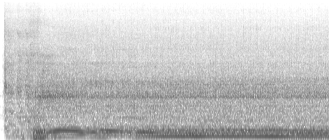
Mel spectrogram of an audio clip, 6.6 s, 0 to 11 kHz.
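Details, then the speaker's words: 2005 Jeep Liberty CRD 2.8L turbo diesel after a new serpentine belt tensioner and belt: starts fast and settles into a steady, even idle with no belt squeal or chirp; running normally. "everything looked good sounding good everything's on working appropriately"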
